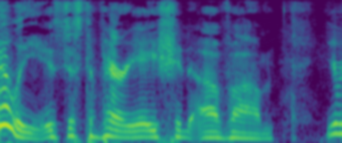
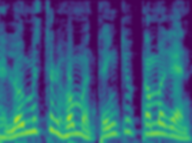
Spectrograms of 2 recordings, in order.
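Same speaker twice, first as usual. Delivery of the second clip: slightly high-pitched stock Indian accent. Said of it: "my Indian accent started off as everyone else's".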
